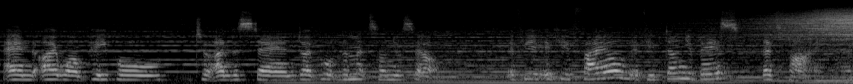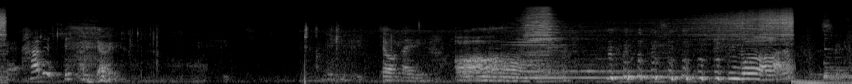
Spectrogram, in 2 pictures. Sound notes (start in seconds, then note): 13.7 Morgan laughing; 16.8 soft music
